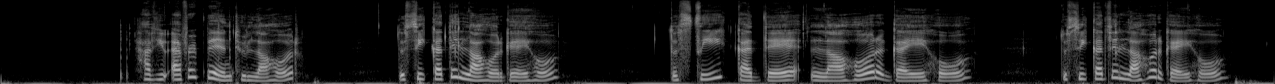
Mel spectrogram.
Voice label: Punjabi Have you ever been to Lahore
